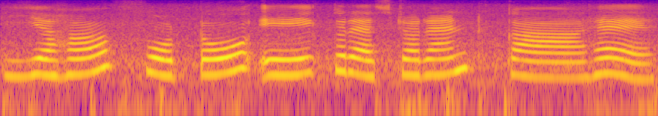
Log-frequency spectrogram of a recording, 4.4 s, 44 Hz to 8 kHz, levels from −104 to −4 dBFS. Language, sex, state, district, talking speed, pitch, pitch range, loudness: Hindi, male, Madhya Pradesh, Dhar, 80 wpm, 280 Hz, 270-300 Hz, -13 LUFS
